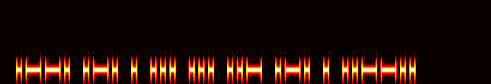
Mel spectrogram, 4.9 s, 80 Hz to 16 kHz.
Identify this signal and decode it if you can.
Morse code, heard as a keyed tone, about 25 wpm, 700 Hz. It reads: PRESSURE?
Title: Sentences from Top 1000 Words - Review Part 6 - 25wpm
